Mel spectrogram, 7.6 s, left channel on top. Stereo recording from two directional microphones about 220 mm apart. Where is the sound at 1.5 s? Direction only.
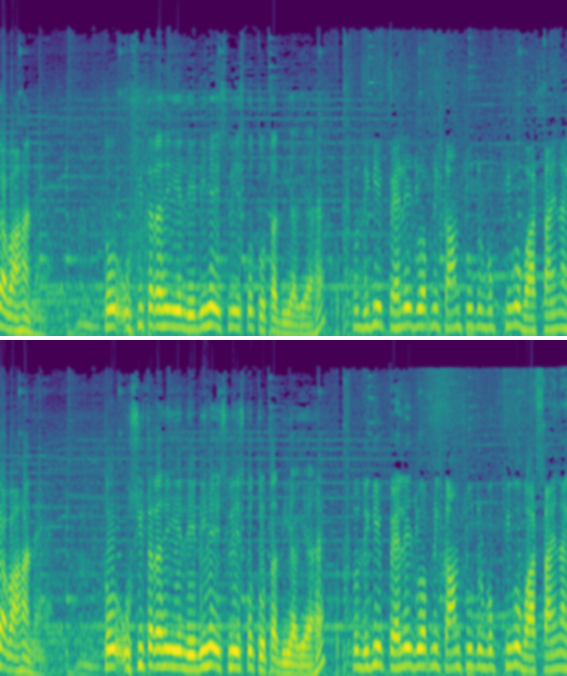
55° right (ahead or behind).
